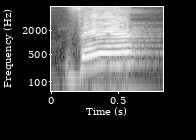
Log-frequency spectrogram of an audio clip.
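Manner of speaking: sudden high, loud call; high exclaim. Real, not acted. Preacher pointing out Jesus on the boat, loud and high. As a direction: fling the word out high.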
